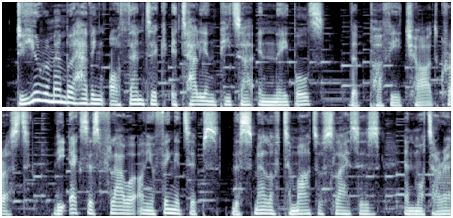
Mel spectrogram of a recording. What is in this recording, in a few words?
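RO AccEN, Romanian accented English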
